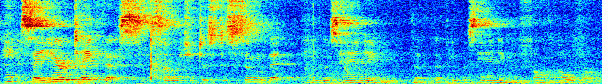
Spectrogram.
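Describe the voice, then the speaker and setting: A woman's voice: low-pitched, fairly even intonation, moderate pace. A woman poet speaking at a public reading of her work, recorded in a reverberant room. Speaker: poet reading from own book and taking questions. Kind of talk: poetry reading and audience question-and-answer. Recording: echoey hall, distant mic, faint noise.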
